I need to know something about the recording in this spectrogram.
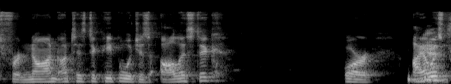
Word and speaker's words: allistic: non-autistic people, which is allistic, or I always Yes. pronounced it. I always pronounced it as owlistic, like autistic, owlistic, kind of like, Yes. but it's actually ALL.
